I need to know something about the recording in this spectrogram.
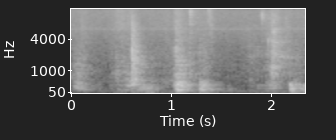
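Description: A large cardboard model-kit box being handled and lifted off a wooden table: a handful of separate knocks and scraping rubs of cardboard on wood.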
